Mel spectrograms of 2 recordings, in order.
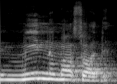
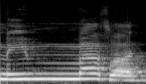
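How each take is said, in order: First: The n is pronounced before the m. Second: The n merges into a doubled m. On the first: The speaker calls it wrong. "मिन पढ़ते" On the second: The speaker calls it right. "मीम को मीम के साथ मिलाना है"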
